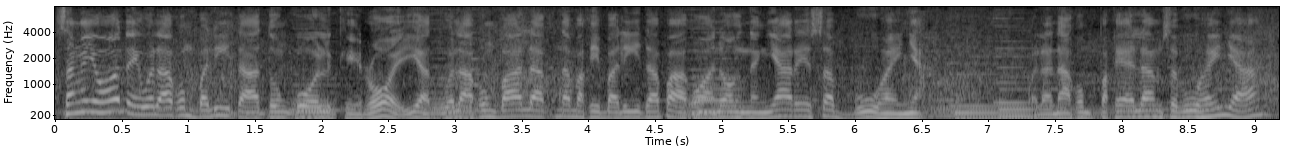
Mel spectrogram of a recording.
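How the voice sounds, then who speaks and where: A grateful young wife and mother tells her story in a radio drama, as read by a man. The voice sits fairly high and stays earnest and polite throughout. Loud music plays behind the whole reading. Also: expressive, brisk, lightly acted. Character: grateful young married mother, woman, letter writer. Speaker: letter reader. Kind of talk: radio drama letter narration. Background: loud background music.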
